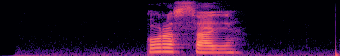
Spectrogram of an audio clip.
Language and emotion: Russian, neutral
